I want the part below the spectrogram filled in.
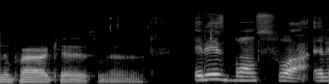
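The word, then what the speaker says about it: bonsoir: hours away watching the podcast man it is bone swap and it's spelled b-o-n-s-o-i-r never arguing with somebody from france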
